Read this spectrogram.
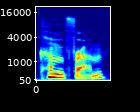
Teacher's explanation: Well, phrasal verbs like come from often link together smoothly. The M in come might connect a bit to the F in from come from. Not usually a big gap between them, right?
